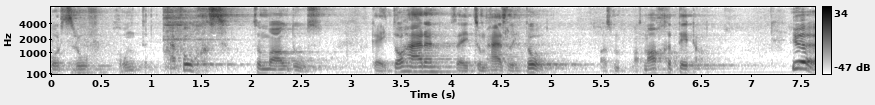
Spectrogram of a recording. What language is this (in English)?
Swiss German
